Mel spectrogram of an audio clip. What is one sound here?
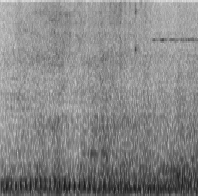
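A scooter engine passes close by.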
